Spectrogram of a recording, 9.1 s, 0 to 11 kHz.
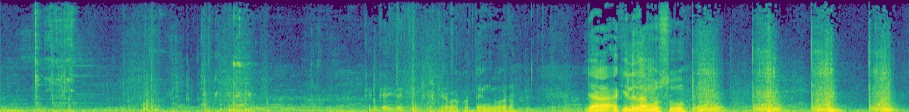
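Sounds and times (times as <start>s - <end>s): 
speech: 3.8s - 7.3s
hand file scraping across metal: 6.9s - 9.0s.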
